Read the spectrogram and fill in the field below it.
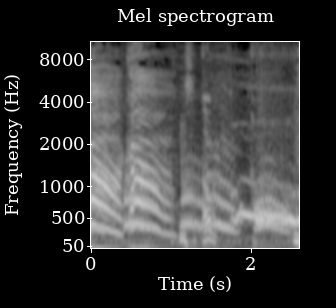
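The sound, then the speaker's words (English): A person imitates a woodpecker call with their voice, producing a few warbling, whine-like cries that slide down in pitch, then a wavering, rapidly pulsing stretch, fairly loud and with no other talking. “I was trying to get woodpecker.”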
